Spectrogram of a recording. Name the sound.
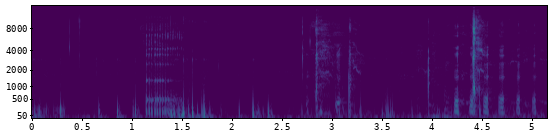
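burp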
